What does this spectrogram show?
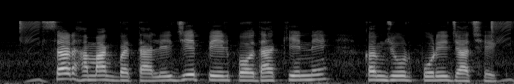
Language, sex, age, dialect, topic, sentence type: Magahi, male, 18-24, Northeastern/Surjapuri, agriculture, statement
